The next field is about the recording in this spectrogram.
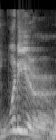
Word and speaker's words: Whittier: I was calling Whittier for the first one, and people don't understand any like hard T's. – Yeah. – They just, everything's Whittier. – Whittier. – Whittier. So I had to pronounce it that way.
